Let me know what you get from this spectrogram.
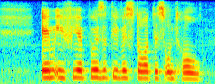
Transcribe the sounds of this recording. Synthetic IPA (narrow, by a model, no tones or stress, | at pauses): ɛmifiəpozətivəstɑːtəsɔntɦɔlˠ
